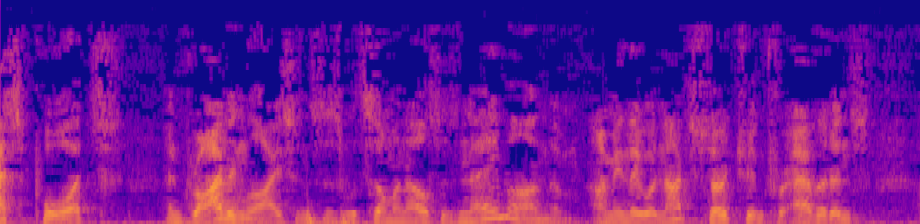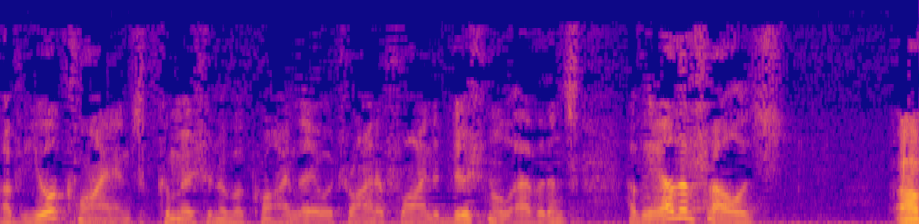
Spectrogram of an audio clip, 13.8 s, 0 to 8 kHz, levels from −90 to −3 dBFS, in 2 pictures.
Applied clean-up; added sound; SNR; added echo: none; none; none; none.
